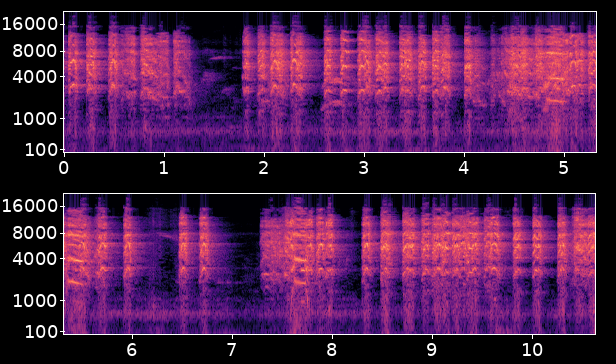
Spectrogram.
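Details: Pet sun conures screeching in rapid, harsh, high-pitched bursts, several per second, in long runs broken by brief pauses; no other sounds stand out.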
